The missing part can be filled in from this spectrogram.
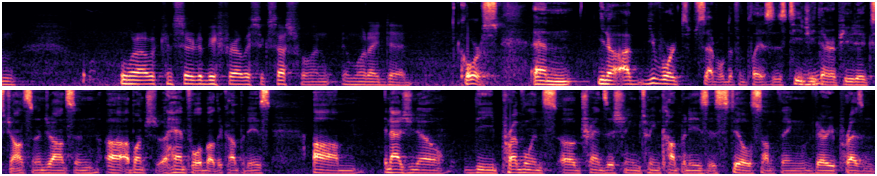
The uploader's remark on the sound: recorded at the 181st Convention in Lubbock, Texas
